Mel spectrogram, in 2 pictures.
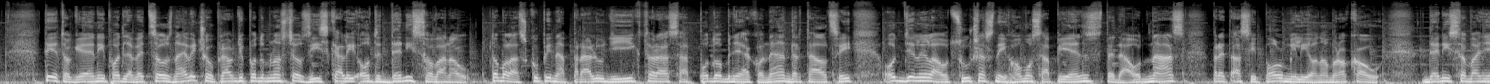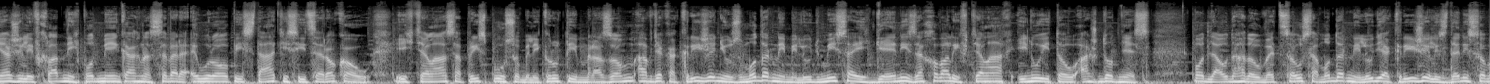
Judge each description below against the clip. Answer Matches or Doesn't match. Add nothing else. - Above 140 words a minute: Matches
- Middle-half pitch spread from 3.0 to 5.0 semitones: Matches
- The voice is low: Matches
